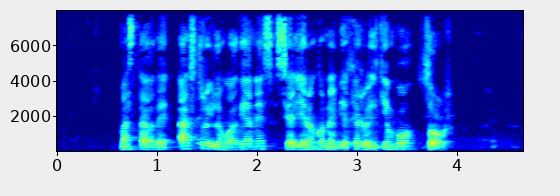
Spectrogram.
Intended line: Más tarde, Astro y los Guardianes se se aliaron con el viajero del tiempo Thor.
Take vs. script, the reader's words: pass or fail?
fail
